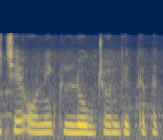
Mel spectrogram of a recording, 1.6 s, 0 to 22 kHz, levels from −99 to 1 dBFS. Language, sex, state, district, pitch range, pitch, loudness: Bengali, female, West Bengal, Cooch Behar, 230-245 Hz, 230 Hz, -15 LUFS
